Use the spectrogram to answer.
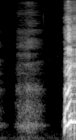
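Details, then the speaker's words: Adult doing announced talkie sneezes because of a strong nose tickle, part of a series of big sneezes: a quiet intake of breath, then one loud, explosive sneeze. "Oh no. Ew. Excuse me. Oh, there's more. I thought I was done, but I guess not."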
